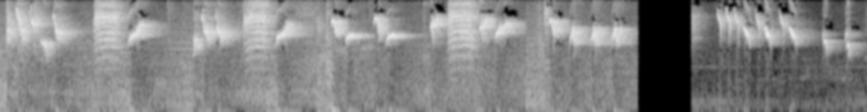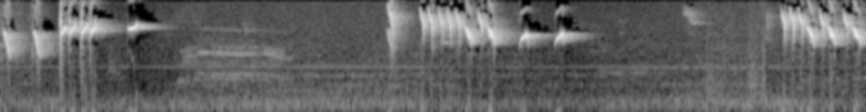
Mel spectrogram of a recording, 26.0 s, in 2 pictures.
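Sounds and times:
Java sparrow singing: 0.2s - 2.3s, 2.9s - 9.6s, 10.4s - 15.4s, 18.8s - 21.8s, 24.7s - 25.9s.

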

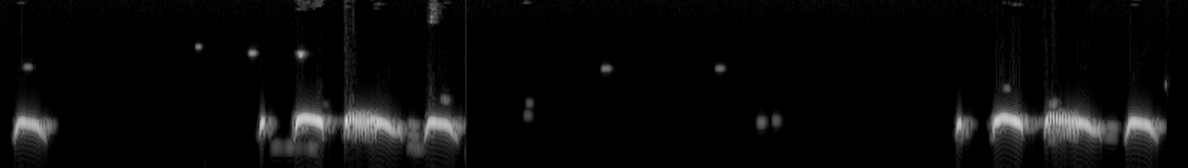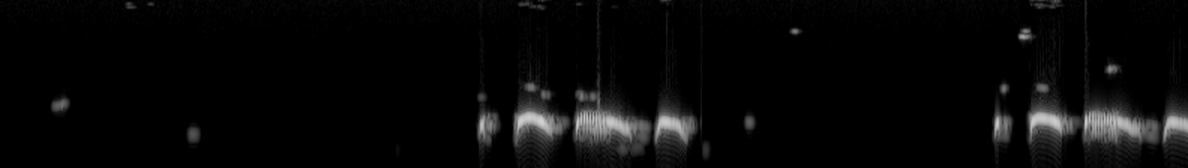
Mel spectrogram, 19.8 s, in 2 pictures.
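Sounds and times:
spotted dove cooing: 0.1s - 0.5s, 2.2s - 3.9s, 8.0s - 9.8s, 13.9s - 15.8s, 18.2s - 19.8s.

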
